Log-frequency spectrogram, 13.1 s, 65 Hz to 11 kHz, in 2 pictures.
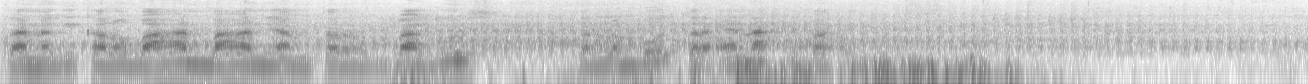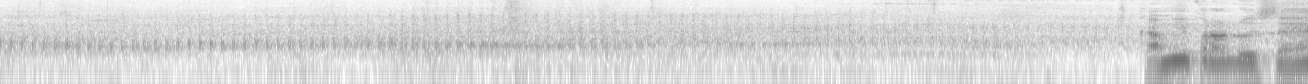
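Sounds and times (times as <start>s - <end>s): machinery rattling: 0.0s - 13.0s.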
